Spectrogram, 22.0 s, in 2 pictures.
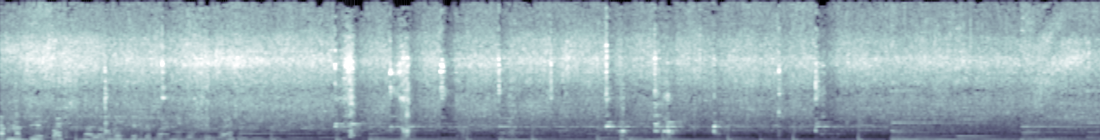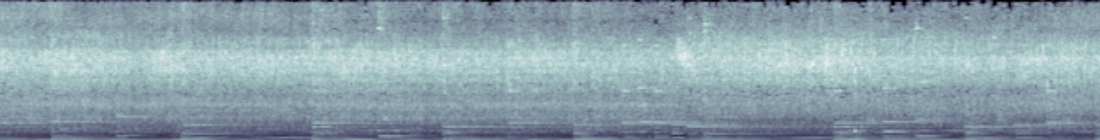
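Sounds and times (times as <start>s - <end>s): food sizzling in hot oil: 0.0s - 22.0s
soft background music: 0.0s - 22.0s
spatula scraping a wok: 0.1s - 8.9s.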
